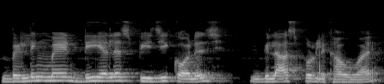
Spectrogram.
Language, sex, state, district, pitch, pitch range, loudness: Hindi, male, Chhattisgarh, Bilaspur, 145 Hz, 130-165 Hz, -23 LUFS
